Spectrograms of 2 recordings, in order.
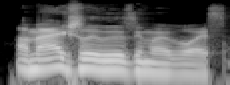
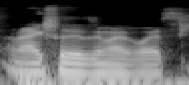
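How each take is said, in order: First: Laughing through the words. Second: Said in the usual way. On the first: Real, not acted. Laughing as the streamer admits losing voice. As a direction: giggle while admitting it.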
